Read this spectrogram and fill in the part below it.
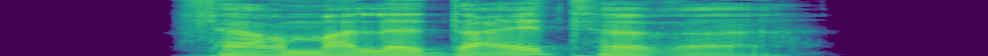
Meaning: inflection of vermaledeit: 1. strong/mixed nominative/accusative feminine singular comparative degree 2. strong nominative/accusative plural comparative degree
- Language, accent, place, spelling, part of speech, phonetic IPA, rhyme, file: German, Germany, Berlin, vermaledeitere, adjective, [fɛɐ̯maləˈdaɪ̯təʁə], -aɪ̯təʁə, De-vermaledeitere.ogg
